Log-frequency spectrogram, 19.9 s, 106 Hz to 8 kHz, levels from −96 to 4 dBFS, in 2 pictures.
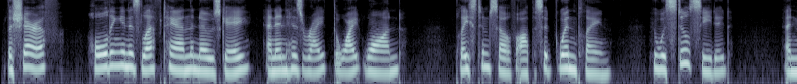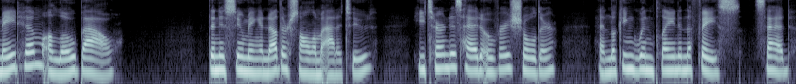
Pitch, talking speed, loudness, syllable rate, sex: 215 Hz, 150 wpm, -20 LUFS, 5.0 syllables/s, female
